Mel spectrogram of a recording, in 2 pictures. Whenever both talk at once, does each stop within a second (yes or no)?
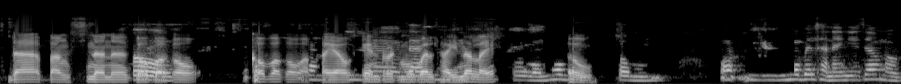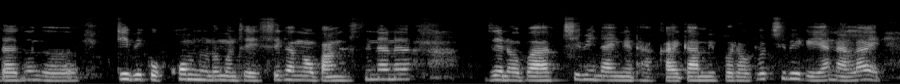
no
